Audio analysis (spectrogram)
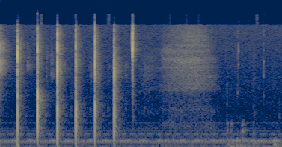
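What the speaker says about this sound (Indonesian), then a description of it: "Yuk kita beri tepuk tangan untuk Tuhan kita yang layak disembah." Church congregation clapping during a worship service: about seven sharp, evenly spaced claps in a steady beat, fairly close, followed by a soft wash of noise and quiet room sound.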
